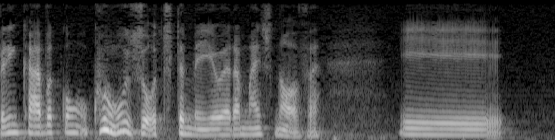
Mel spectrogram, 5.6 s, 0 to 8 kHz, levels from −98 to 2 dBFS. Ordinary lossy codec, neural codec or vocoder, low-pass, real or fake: none; none; 7.2 kHz; real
